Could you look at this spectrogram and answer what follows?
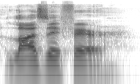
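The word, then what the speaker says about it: laissez-faire: last letter is Z these are also French words where the Z is not pronounced rendezvous and laissez faire so rendezvous is a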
